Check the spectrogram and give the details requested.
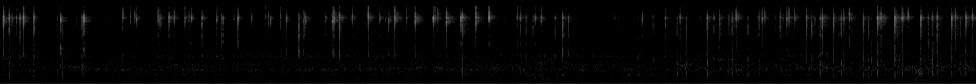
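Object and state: Plastic mascara tube.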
